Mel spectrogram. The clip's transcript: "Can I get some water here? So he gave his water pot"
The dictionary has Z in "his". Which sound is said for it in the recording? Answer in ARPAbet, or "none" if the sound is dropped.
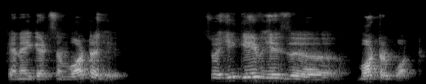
Z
